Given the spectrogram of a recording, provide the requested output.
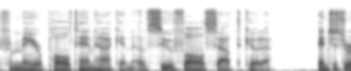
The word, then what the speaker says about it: Sioux Falls: Today, we're digging into a fascinating document from Mayor Paul Tanhacken of Sou Falls, South Dakota. And just a reminder, it's pronounced Sou Falls, right? Sou Falls.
